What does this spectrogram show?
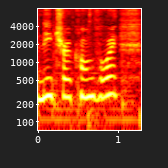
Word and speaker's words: Nitro Convoy: because no because uh the japanese don't pronounce eyes like we do they pronounce them as ease so nitro convoy is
